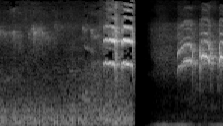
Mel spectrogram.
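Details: A jungle babbler sitting on a chair at a house gives harsh, squeaky, nasal calls in short bursts: a pair of notes, a brief pause, then three more, over a faint low background hum.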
